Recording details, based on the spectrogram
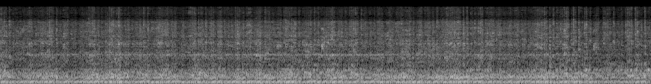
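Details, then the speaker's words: Ford F100 302 V8 with a Comp 268H cam on open headers during cam break-in: loud, even, lumpy idle with steady firing pulses and no knocks or ticks; normal idle. "Change it, and hopefully it's good, but it sounds fucking fantastic."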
